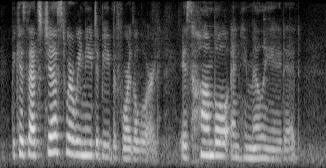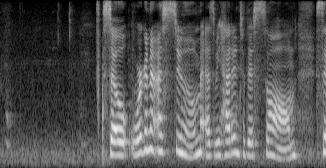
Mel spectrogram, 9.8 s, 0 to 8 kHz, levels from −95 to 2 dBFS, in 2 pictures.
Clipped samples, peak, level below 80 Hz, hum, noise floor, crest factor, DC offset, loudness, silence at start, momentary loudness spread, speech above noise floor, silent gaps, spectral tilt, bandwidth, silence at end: under 0.1%; 0 dBFS; -64 dBFS; none; -47 dBFS; 20 dB; under 0.1%; -18 LUFS; 0.15 s; 14 LU; 29 dB; none; -4.5 dB/octave; 8 kHz; 0 s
